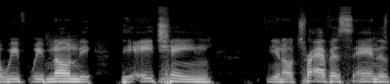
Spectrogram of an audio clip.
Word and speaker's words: Etienne: big ones is Travis Etienne's name is not pronounced Travis Etienne. I don't know if you heard this, but he did an interview. All right. I saw that. His name is pronounced Travis Achain.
